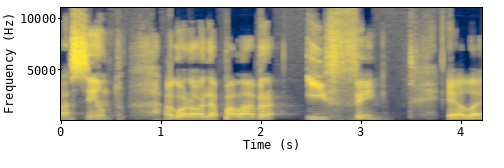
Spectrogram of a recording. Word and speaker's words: hífen: Ela é uma paroxítona terminada em EM. O EM, que está no nosso quadrinho. Portanto, ela não leva acento. Agora, olha a palavra hífen.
